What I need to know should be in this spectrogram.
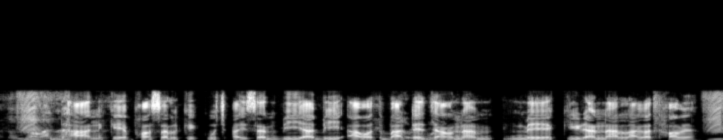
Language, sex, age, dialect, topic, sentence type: Bhojpuri, male, <18, Northern, agriculture, statement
